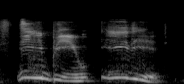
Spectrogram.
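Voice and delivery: screechy, very high cartoon shriek with wild pitch swoops. Speaker recalls how someone used to imitate a cartoon, doing a Ren impression. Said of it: "could do a spot-on Ren impression".

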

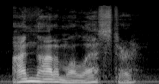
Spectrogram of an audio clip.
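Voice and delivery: slow, eerie, unsettling creepy voice. Retelling what a man said to them while his dog snarled, imitating a creepy voice. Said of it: "in the creepiest voice you've ever heard".

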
